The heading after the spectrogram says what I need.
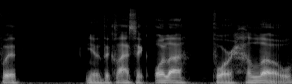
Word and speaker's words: hola: you know the classic hola for hello right but one thing that he points out is that the H is silent yeah it's more like hola hola and this is something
